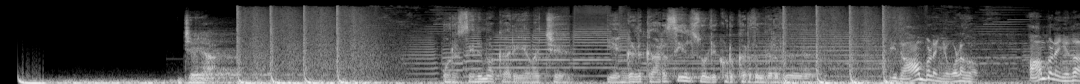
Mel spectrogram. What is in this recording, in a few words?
Dialogue Ringtone, Tamil; Thalaivi Trailer; Jaya Intro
